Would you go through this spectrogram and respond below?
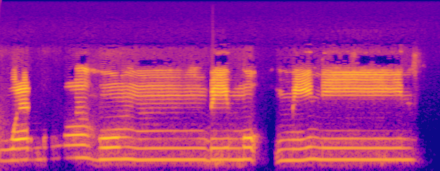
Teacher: دونوں ہونٹوں کا پراپر مل جانا، ٹھیک ہے، یہ تو میم کا اظہار ہے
